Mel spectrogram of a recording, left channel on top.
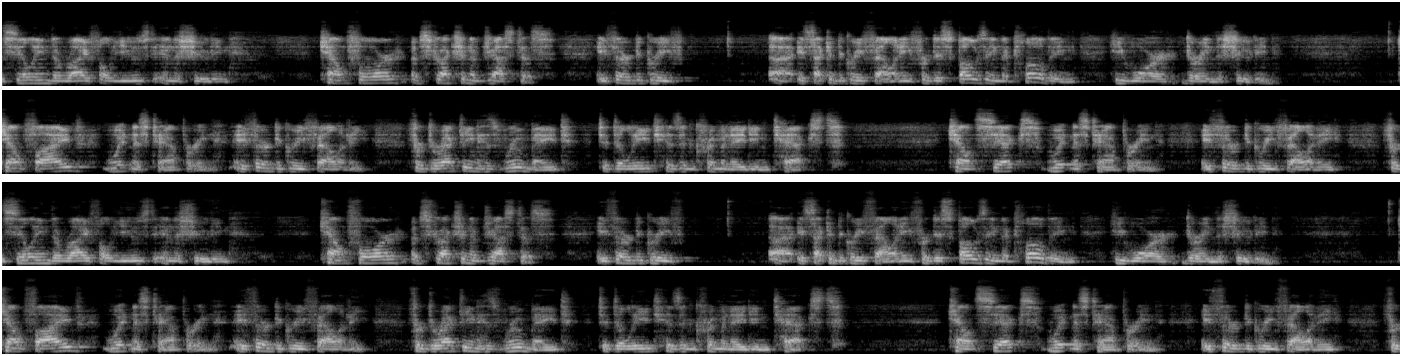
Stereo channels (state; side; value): normal; both; correlation 0.43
